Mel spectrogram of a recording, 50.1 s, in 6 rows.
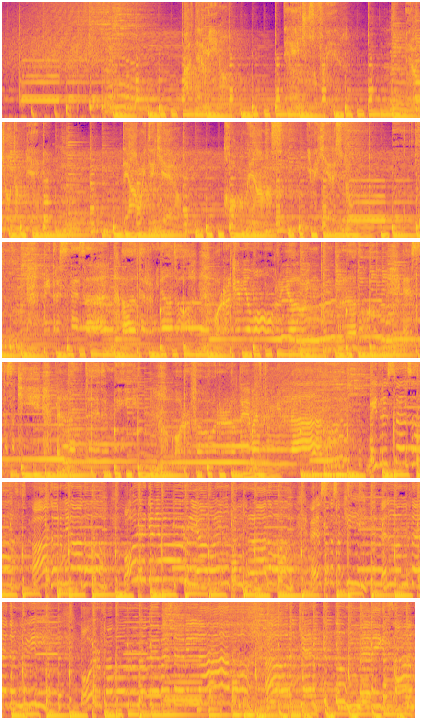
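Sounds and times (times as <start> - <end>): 
bachata tango music: 0.3 - 50.0.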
